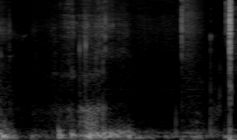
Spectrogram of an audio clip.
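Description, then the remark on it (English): Close-up drinking and swallowing of water, with wet gulps and mouth sounds right at the microphone, ending in a couple of sharp clicks. Nobody speaks. “Drink that drink that water closer to the mic if you could.”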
